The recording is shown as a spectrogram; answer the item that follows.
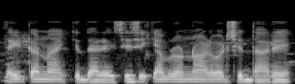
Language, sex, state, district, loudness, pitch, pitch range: Kannada, male, Karnataka, Koppal, -15 LUFS, 110 Hz, 105-115 Hz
